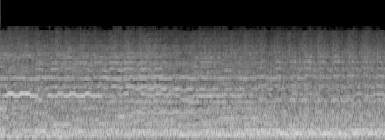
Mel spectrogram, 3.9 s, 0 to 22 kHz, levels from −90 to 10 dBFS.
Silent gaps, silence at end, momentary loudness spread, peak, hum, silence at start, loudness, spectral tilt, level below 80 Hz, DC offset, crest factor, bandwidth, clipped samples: none; 0 s; 1 LU; -4 dBFS; none; 0 s; -13 LUFS; -6.5 dB/octave; -36 dBFS; under 0.1%; 8 dB; 9.2 kHz; under 0.1%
